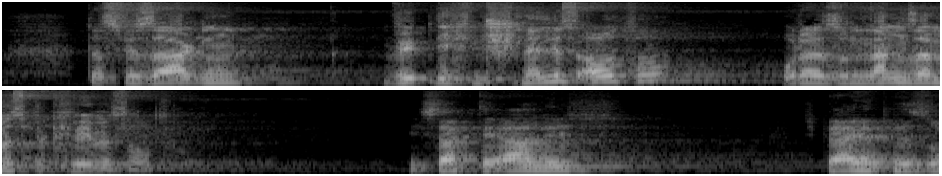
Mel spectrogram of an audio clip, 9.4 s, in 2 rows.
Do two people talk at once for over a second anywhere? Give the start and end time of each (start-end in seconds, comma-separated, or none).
none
